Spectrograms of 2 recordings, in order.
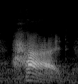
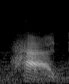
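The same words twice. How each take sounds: First: "Had." ending on a crisp, audible D; clear final D. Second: "Had." dropping the final D sound, said low; wrong pronunciation. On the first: Teacher showing students the correct "had", D clearly heard. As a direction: land the D at the end of "Had." cleanly. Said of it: "Quiero oír esa D al final". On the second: Teacher demonstrating the wrong way to students, no final D. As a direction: clip off the D in "Had." like a careless learner. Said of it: "Cuidado, no decimos had". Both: Shown as a demonstration.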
